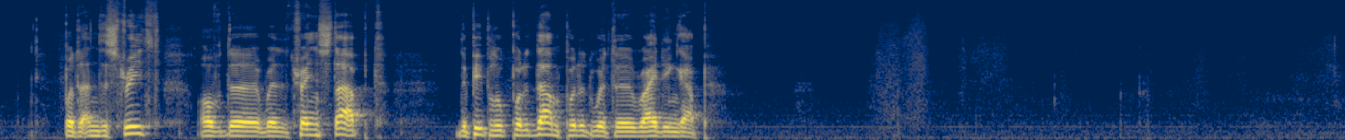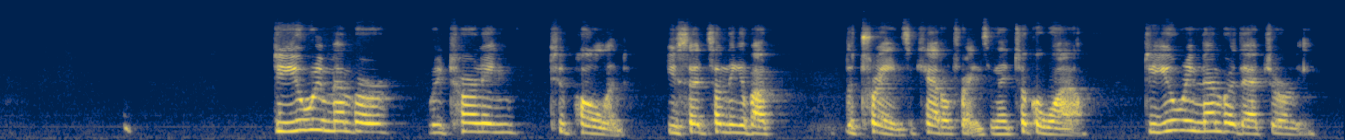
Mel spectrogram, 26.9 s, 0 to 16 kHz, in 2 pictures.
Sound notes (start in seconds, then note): 7.5 pauses 8 seconds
